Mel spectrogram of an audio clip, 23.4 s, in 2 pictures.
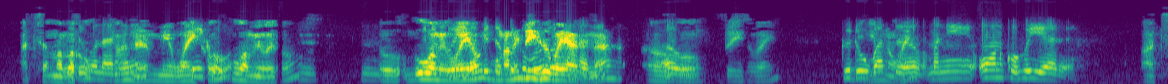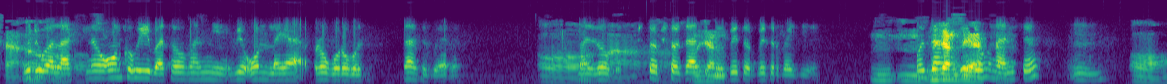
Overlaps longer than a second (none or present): present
